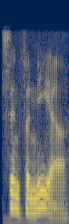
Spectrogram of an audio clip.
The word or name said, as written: sinfonia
